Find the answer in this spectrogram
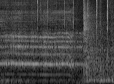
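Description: Drum corps band playing: a single high note held with its overtones, cut off sharply about a second and a half in, over low drum rumble and light ticking percussion.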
